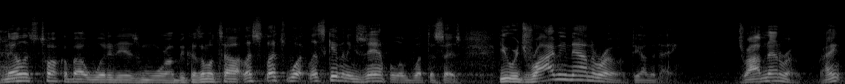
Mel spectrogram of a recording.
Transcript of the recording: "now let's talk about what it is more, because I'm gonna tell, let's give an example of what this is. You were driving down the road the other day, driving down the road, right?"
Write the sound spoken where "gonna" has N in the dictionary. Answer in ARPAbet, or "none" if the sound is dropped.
L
